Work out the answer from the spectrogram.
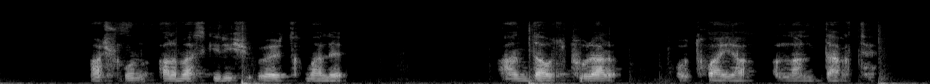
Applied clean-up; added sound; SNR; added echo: none; Door; 17 dB; none.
